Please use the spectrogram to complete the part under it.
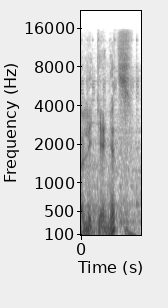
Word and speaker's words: Леденец: «Пусть госпожа Леденец...» – на сей раз доктор сделал правильное ударение.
